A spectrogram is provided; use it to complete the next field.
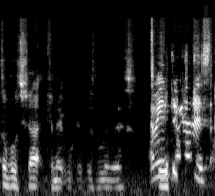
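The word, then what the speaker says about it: Lewes: to google how to pronounce lewis did you pronounce it lose yeah yeah a lot of people do i thought double check and it was lewis i mean to be honest i didn't know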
